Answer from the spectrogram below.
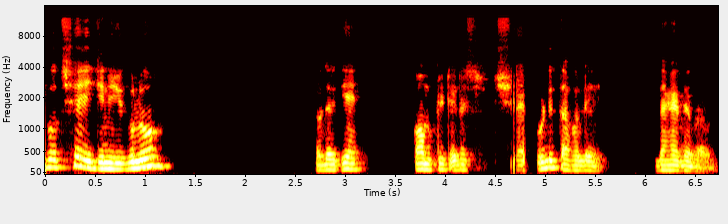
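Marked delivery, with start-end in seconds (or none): none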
